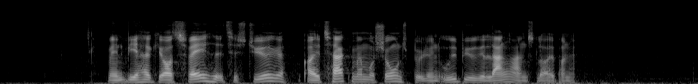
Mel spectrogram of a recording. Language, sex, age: Danish, male, 31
